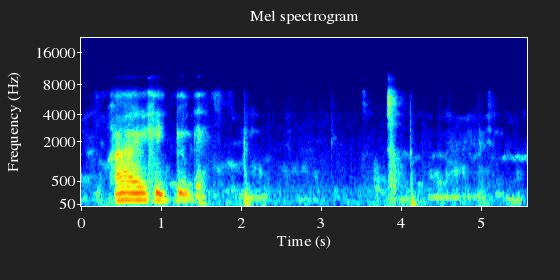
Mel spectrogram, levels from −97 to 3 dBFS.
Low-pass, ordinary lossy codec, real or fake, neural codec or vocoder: 7.2 kHz; Opus, 16 kbps; fake; codec, 16 kHz, 2 kbps, FreqCodec, smaller model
